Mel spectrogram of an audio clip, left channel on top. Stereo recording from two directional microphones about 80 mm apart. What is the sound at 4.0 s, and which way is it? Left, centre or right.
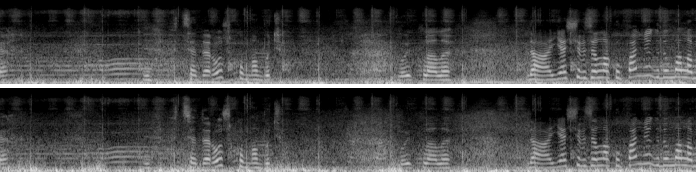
Speech, left.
